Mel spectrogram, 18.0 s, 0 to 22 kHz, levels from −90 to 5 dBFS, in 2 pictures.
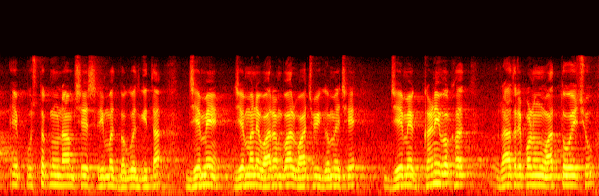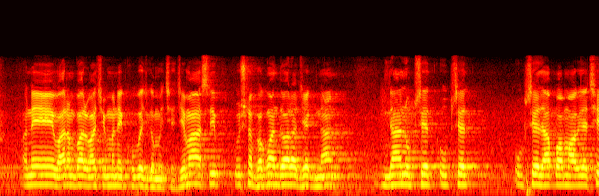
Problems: none marked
